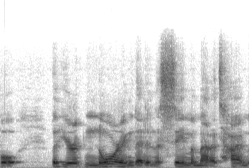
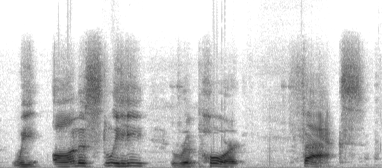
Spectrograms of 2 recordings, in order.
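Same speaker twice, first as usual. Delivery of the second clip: very slow, deliberate, word-by-word emphasis; 5 semitones higher than usual. Repeating the same statement a third time, said really slow. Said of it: "Let me say that really slow".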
